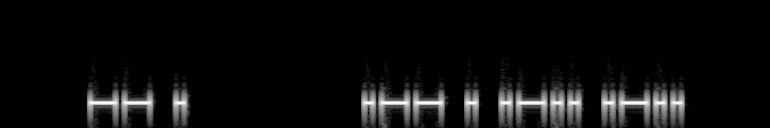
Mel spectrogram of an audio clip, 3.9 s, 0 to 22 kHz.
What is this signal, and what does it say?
Morse code, heard as a keyed tone, about 28 wpm, 700 Hz. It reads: ME WELL
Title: 3x Word-Spacing - Sentences from Top 400 Words - 28wpm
